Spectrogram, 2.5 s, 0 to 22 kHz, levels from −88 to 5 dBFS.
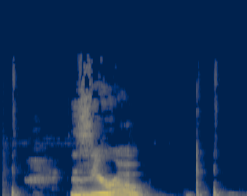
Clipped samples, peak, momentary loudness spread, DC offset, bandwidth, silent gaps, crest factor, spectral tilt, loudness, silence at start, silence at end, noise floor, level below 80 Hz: under 0.1%; -6 dBFS; 25 LU; under 0.1%; 15.5 kHz; none; 18 dB; -4.5 dB/octave; -21 LUFS; 0.1 s; 0.3 s; -49 dBFS; -64 dBFS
